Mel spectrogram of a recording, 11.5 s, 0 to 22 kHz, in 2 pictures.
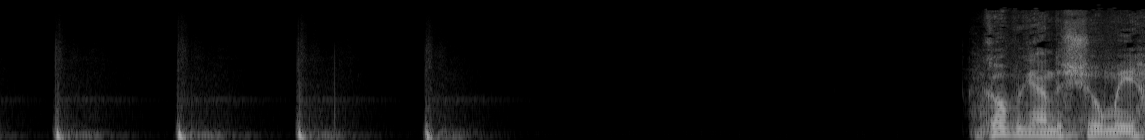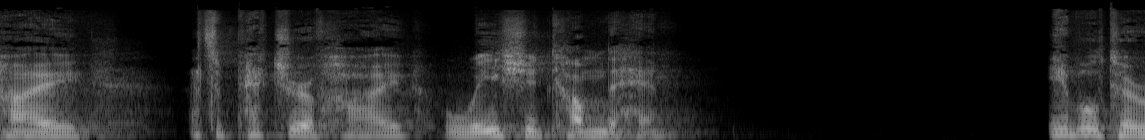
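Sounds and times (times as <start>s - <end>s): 
soft low heartbeat thumps: 0.0s - 2.4s
speech: 4.9s - 9.2s, 11.0s - 11.4s.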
